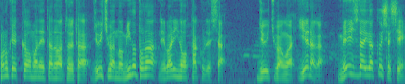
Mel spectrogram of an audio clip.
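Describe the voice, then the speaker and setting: A man speaks with a high pitch. His voice swings very widely up and down. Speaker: play-by-play commentator. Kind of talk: live commentary. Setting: outdoors. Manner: fast talker; formal.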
